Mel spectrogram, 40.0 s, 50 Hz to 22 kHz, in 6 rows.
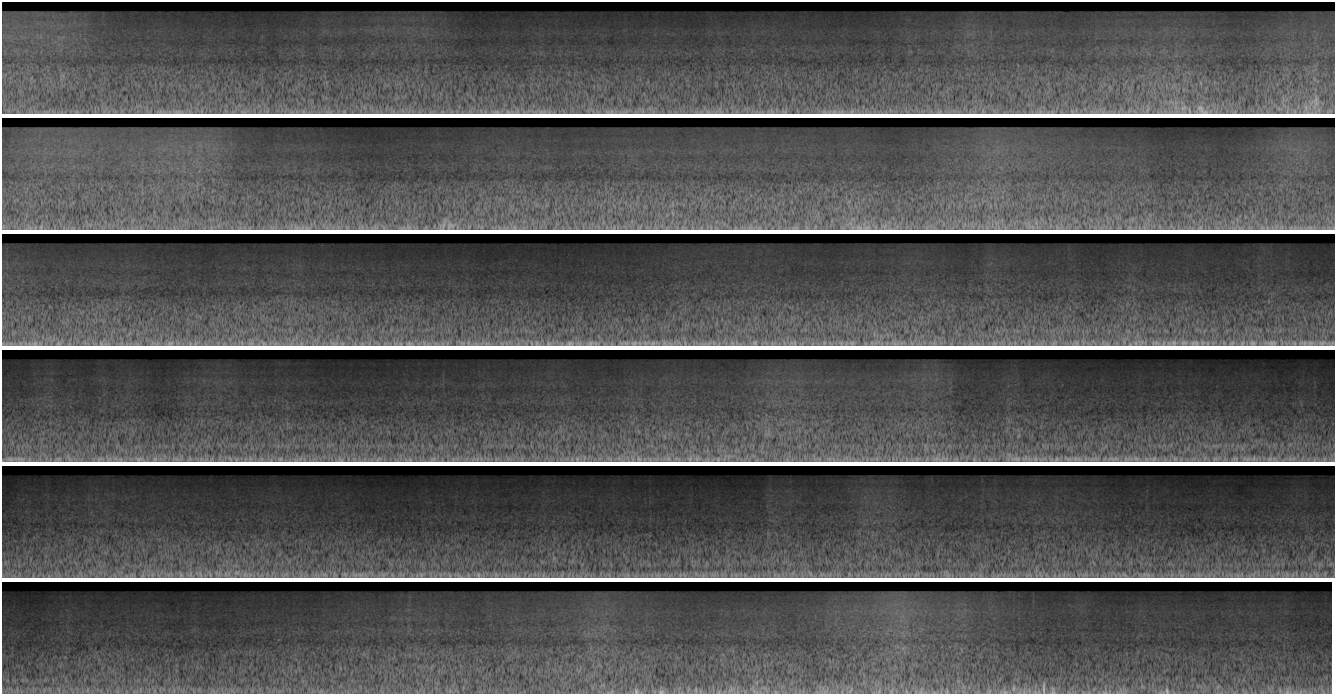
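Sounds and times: low steady engine hum: 0:00.0 - 0:39.9
splashing river water: 0:00.0 - 0:39.9
wind gusting on microphone: 0:36.4 - 0:39.9.

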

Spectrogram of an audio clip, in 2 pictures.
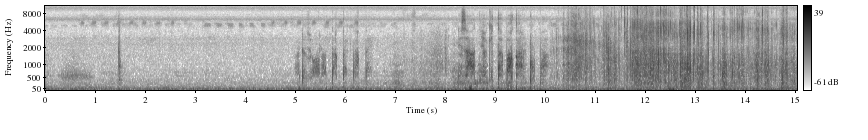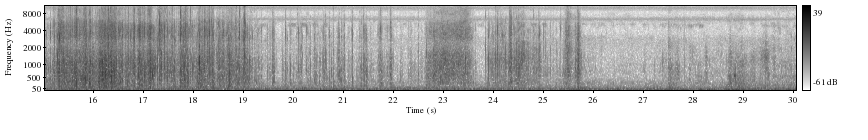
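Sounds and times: crinkling and rustling: 0:09.9 - 0:26.2, 0:27.0 - 0:30.0.

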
